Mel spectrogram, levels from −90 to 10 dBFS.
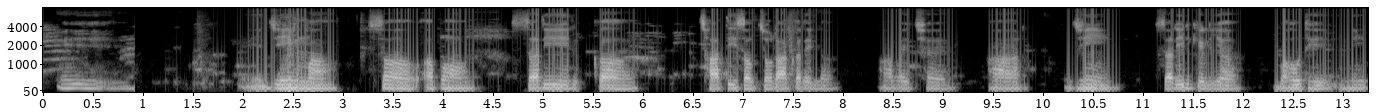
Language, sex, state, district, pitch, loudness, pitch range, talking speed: Maithili, male, Bihar, Saharsa, 135 Hz, -20 LUFS, 125-170 Hz, 100 wpm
